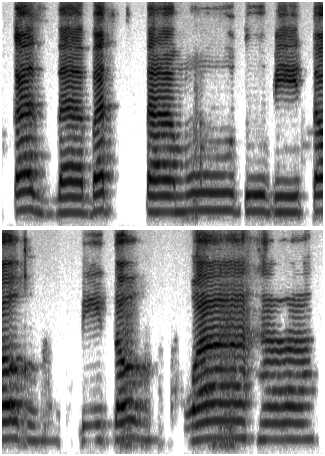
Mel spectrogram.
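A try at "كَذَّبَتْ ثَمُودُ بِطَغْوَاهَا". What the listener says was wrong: Kadang-kadang kalau nggak mengalir tuh berarti kurang dibuka sedikit bun ininya rahang. Jadi dia nggak keluar. Coba dibuka.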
